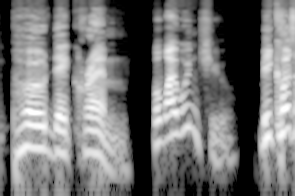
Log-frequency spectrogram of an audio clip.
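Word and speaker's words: pot de crème: Pot de creme. Pot de creme. I mean, that's the way you pronounce it.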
